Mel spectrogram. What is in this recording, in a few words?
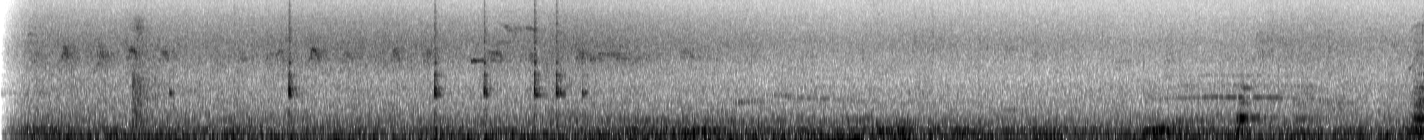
wind in tree countryside; aXLsound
